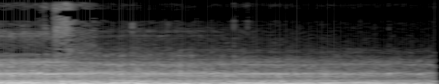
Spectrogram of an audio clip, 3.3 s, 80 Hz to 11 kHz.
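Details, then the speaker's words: Renault Zoe 40 kWh 5AQ traction motor removed for bearing failure, hand-spun: gritty dry bearing growl with steady tones fading as it slows; no shaft play, just bearing noise. "yeah you can really hear that grally dry bearing noise"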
